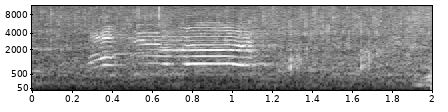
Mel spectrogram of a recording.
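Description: One high-pitched shouted call, about a second long, from a spectator cheering as a swimmer is introduced at the blocks. It sounds over the steady hubbub of the pool.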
